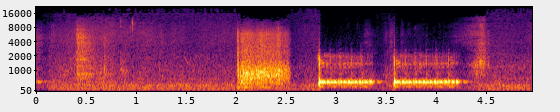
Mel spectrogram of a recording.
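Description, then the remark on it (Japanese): An outgoing Skype call ringing tone plays in two steady, fairly loud bursts, each a warbling electronic tone about two-thirds of a second long, after a brief shuffling noise. “ということでコールしてみましょう。 はい、じゃあ電話かけちゃいますよ。”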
